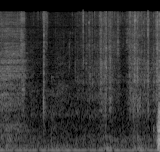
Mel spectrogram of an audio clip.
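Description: Very faint crinkling and rustling of handled packaging over quiet room tone.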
